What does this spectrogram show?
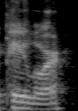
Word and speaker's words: Pelor: Oh, I don't say Pelor. I say Paylor. I don't say pay like payday, like P-A-Y. I say pe.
